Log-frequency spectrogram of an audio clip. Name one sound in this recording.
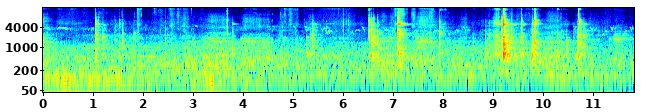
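Metal clanks as a climber's gear knocks against a steel tower.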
